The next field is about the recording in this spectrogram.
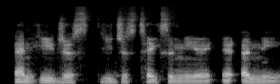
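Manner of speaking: ordinary talk, nothing marked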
